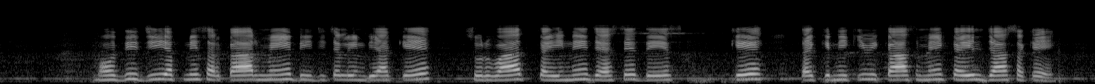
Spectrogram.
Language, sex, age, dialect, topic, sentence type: Bhojpuri, female, 36-40, Northern, banking, statement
